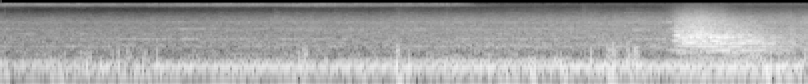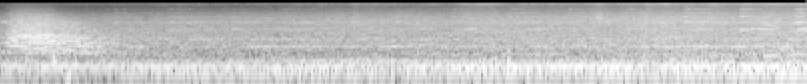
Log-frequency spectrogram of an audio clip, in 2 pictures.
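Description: Approaching diesel freight train, its locomotives' engine rumble growing steadily louder, with two short back-to-back blasts of the lead locomotive's air horn about three and a half seconds in.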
